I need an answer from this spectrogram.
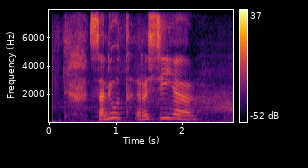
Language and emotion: Russian, positive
